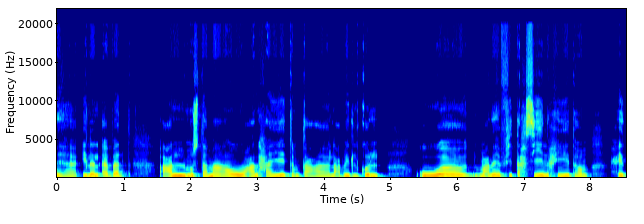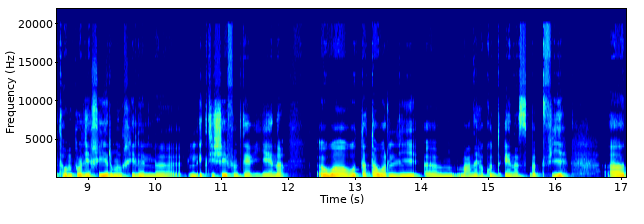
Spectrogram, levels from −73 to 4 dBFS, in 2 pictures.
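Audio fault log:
No fault to log for this audio.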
